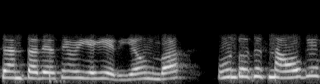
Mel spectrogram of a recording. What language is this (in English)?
Dogri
